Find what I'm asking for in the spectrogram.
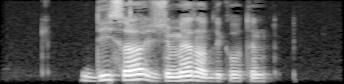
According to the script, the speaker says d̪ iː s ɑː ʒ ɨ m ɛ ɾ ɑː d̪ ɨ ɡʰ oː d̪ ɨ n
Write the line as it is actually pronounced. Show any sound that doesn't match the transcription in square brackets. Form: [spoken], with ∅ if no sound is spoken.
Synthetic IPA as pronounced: d̪ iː s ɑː ʒ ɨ m ɛ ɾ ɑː d̪ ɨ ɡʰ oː [t̪] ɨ n

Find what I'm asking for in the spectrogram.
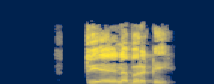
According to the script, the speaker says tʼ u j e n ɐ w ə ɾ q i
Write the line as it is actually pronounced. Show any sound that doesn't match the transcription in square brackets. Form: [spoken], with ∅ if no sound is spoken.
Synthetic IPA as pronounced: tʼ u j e n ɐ [b] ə ɾ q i

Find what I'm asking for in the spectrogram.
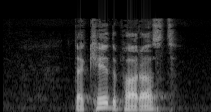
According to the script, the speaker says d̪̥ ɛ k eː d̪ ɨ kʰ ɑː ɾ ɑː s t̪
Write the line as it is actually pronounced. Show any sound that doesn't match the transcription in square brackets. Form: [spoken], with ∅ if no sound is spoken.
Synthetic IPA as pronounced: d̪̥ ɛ [kʰ] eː d̪ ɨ [pʰ] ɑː ɾ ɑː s t̪

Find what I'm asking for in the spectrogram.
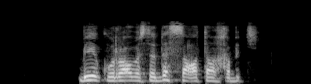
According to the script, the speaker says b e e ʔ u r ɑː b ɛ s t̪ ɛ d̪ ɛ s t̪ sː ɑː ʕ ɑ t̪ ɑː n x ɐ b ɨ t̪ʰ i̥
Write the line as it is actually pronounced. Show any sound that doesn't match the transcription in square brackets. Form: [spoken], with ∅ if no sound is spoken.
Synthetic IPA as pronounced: b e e [k] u r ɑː [w] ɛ s t̪ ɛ d̪ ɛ s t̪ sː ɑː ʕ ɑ t̪ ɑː n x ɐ b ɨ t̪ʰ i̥

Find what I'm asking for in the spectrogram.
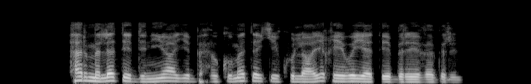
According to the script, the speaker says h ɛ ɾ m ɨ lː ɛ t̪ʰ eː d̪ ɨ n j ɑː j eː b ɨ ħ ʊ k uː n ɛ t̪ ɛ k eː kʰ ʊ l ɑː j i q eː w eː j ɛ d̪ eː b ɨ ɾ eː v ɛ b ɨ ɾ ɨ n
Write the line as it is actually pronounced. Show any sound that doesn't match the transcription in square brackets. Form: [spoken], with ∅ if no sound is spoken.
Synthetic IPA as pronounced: h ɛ ɾ m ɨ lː ɛ [t̪] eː d̪ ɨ n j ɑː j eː b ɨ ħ ʊ k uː [m] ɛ t̪ ɛ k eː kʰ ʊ l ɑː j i q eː w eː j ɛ [t̪] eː b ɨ ɾ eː v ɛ b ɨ ɾ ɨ n

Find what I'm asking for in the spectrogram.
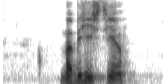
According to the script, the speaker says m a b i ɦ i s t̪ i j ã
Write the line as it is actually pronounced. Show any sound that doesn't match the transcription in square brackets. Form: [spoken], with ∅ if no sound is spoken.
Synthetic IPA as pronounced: m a b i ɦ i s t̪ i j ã

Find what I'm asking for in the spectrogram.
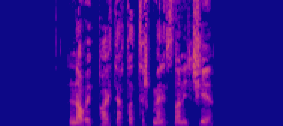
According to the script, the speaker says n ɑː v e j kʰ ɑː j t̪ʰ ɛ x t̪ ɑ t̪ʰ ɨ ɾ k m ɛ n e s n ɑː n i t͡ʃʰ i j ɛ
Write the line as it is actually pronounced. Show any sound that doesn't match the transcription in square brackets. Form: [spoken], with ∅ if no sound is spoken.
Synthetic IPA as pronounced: n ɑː v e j [pʰ] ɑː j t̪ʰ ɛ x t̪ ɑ t̪ʰ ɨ ɾ k m ɛ n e s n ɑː n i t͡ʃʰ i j ɛ

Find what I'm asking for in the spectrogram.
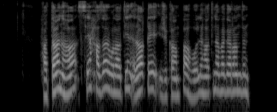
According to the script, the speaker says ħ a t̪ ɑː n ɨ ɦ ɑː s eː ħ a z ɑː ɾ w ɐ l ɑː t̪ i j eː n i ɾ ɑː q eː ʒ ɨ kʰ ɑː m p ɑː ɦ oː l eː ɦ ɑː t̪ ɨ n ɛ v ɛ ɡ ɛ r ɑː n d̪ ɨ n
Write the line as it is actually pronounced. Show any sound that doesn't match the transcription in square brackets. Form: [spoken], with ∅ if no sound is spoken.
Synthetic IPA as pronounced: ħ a t̪ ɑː n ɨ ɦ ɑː s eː ħ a z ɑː ɾ w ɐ l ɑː t̪ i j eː n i ɾ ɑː q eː ʒ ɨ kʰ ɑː m p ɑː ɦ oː l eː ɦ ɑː t̪ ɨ n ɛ v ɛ ɡ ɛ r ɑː n d̪ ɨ n

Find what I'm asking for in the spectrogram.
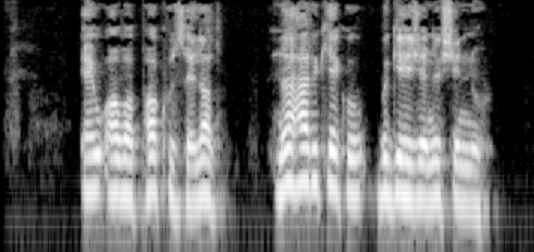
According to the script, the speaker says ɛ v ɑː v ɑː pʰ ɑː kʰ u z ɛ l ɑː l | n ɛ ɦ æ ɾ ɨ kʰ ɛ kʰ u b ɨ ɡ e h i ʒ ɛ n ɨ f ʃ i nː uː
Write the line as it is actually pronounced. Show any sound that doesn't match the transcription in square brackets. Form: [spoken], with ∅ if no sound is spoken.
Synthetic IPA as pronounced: ɛ [w] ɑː v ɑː pʰ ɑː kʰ u z ɛ l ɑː l | n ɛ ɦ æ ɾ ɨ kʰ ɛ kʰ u b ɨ ɡ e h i ʒ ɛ n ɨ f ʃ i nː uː

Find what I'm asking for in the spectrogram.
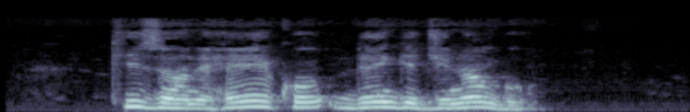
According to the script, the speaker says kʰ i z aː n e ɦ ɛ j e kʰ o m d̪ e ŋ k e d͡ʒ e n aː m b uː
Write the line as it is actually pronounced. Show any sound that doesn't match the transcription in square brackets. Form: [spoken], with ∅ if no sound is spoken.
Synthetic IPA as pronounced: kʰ i z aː n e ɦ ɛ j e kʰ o [∅] d̪ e ŋ [ɡ] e d͡ʒ [i] n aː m b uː

